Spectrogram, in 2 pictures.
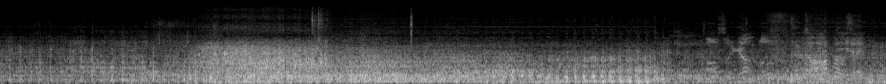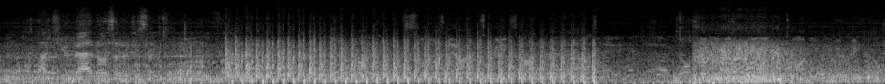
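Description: Machine guns fire long automatic bursts outdoors.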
